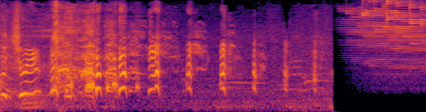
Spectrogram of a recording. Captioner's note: laughs; magical music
